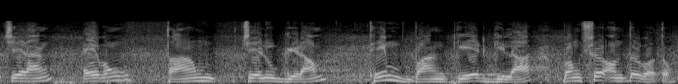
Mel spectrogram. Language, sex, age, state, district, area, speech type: Bengali, male, 18-30, West Bengal, Purba Bardhaman, urban, read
